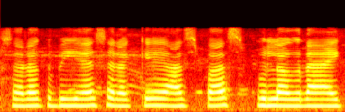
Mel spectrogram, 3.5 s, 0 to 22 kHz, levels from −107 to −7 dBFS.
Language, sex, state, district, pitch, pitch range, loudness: Hindi, female, Bihar, Vaishali, 235 Hz, 230-240 Hz, -14 LUFS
